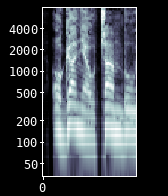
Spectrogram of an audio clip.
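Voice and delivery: plain reading voice

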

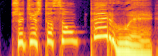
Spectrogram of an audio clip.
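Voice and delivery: very high amazed exclamation; choked out. A narrator's reading. Lee realises she holds real pearls, choking it out. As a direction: blurt it out high in astonishment. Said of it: "wykrztusiła".

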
